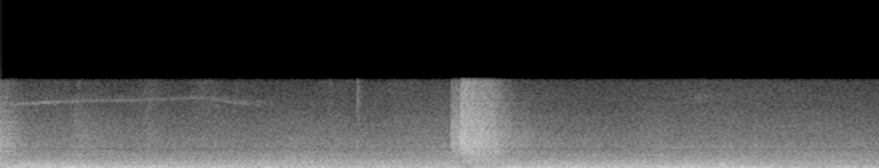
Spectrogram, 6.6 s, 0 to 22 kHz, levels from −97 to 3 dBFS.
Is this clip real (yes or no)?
yes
